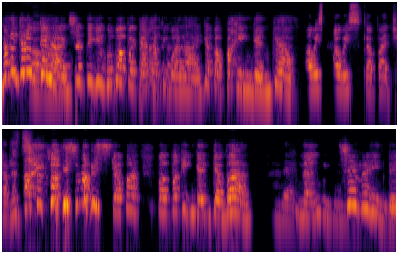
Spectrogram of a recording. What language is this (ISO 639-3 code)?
fil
